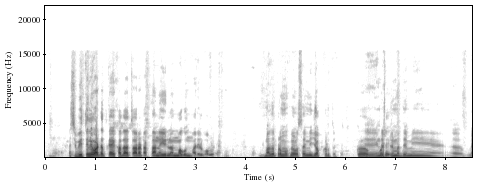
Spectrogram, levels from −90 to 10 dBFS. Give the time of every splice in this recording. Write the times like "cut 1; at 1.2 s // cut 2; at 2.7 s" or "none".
cut 1; at 3.1 s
